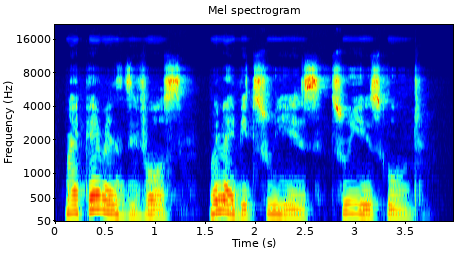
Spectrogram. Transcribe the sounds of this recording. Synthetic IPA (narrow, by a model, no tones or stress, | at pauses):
maɪpʰɛɹɛ̃nts̬divɔs | wɛ̃najbitʰujiz̥tʰujizold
